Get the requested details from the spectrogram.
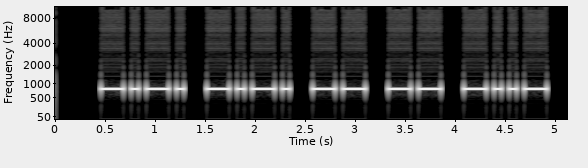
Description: Morse code, heard as a keyed tone, about 16 wpm, 800 Hz. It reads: CCMMX
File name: morse mp3 / revision1-vitesse 15 mots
